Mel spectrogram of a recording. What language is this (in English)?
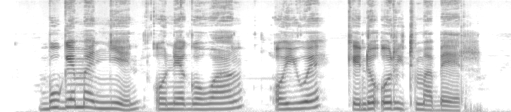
Luo (Kenya and Tanzania)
